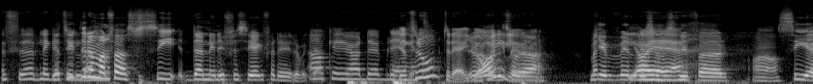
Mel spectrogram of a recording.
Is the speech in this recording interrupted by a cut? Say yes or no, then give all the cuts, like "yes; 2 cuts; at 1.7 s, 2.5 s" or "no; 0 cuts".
yes; 2 cuts; at 1.1 s, 5.9 s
